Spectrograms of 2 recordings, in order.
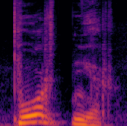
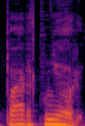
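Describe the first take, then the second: First: The first vowel is a full, clear 'o'. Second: The first vowel is a reduced 'a'. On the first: The speaker calls it wrong. "вещи совершенно немыслимые" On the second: The speaker calls it right. "вместо"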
